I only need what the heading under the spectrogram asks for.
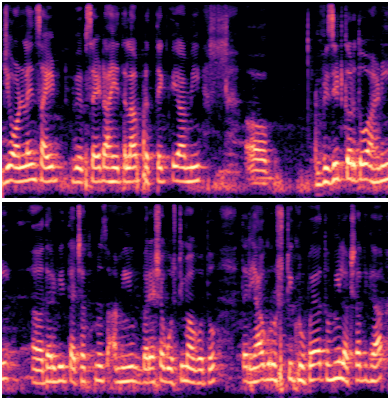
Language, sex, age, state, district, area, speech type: Marathi, male, 18-30, Maharashtra, Sangli, urban, spontaneous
